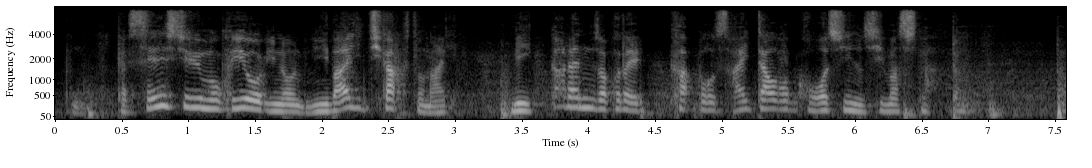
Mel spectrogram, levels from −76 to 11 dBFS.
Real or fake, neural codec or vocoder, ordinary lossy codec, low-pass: fake; codec, 16 kHz in and 24 kHz out, 0.6 kbps, FocalCodec, streaming, 2048 codes; none; 7.2 kHz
